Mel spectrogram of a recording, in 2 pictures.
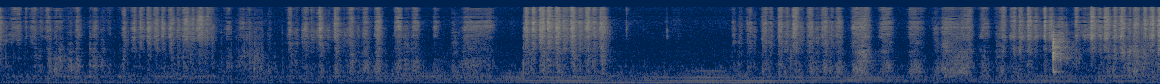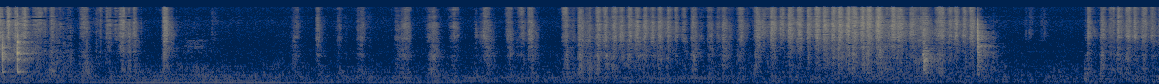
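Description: Dry paintbrush scrubbing acrylic paint onto canvas: faint, irregular scratchy strokes, with a couple of sharper clicks about halfway through.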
